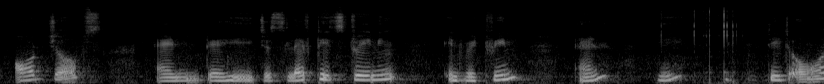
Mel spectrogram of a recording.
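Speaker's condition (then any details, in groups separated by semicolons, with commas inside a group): No condition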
